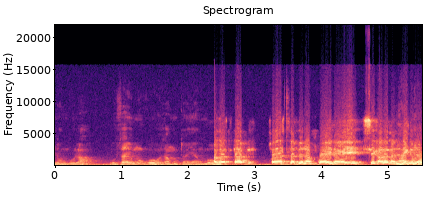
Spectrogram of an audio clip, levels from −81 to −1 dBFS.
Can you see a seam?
yes; 1 cut; at 2.4 s

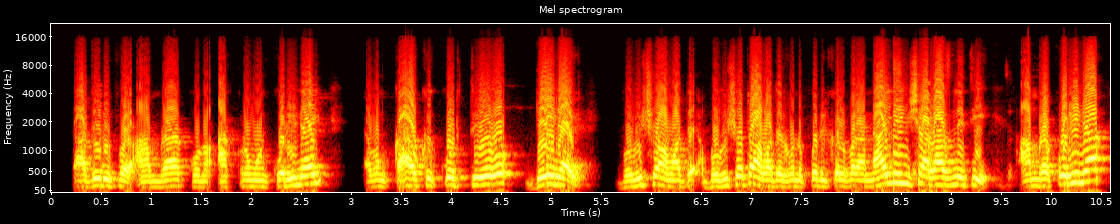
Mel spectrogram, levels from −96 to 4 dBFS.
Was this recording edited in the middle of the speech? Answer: yes; 1 cut; at 8.4 s

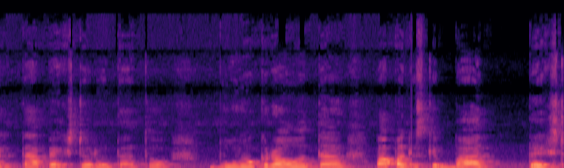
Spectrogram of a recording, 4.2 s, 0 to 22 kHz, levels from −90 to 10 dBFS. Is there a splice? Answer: yes; 1 cut; at 3.1 s

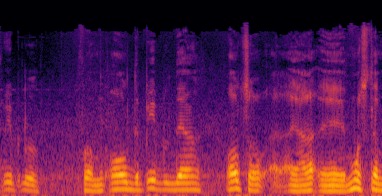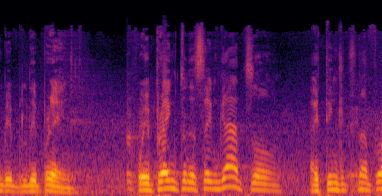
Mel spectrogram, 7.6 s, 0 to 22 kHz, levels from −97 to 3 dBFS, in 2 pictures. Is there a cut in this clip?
no; 0 cuts

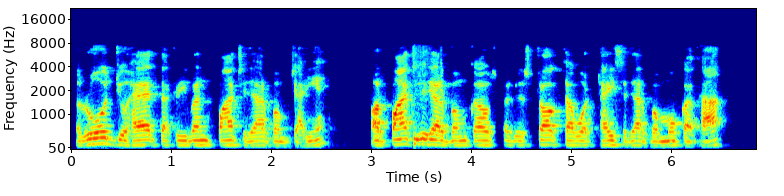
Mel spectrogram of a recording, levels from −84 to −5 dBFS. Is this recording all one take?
yes; 0 cuts

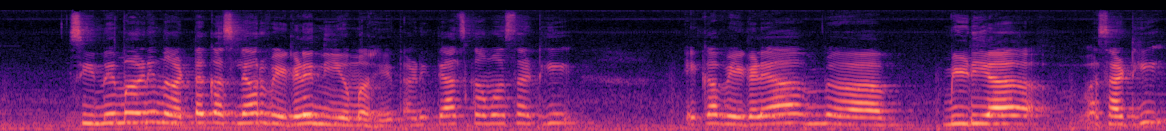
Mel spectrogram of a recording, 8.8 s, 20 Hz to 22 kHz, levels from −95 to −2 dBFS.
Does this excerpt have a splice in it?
no; 0 cuts

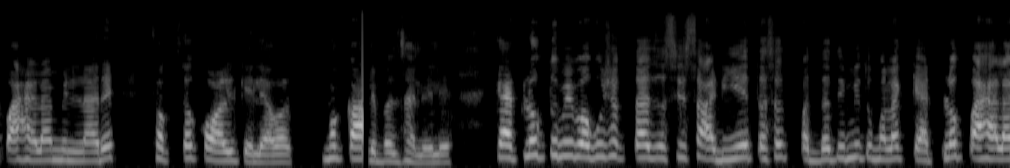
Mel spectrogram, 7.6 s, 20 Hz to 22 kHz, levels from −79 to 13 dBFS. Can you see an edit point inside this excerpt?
yes; 1 cut; at 2.7 s

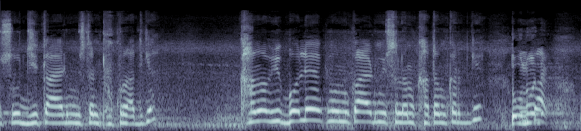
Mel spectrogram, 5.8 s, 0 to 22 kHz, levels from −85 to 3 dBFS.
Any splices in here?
no; 0 cuts

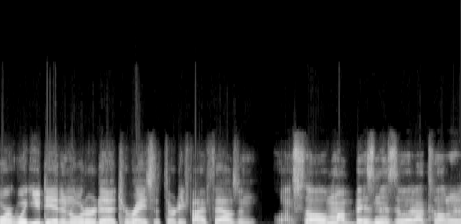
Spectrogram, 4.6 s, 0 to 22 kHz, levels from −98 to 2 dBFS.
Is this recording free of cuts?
no; 1 cut; at 3.0 s

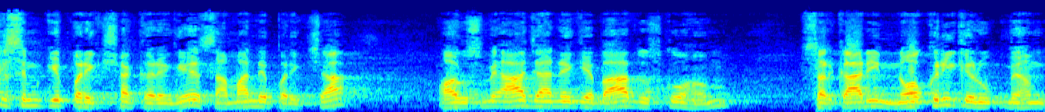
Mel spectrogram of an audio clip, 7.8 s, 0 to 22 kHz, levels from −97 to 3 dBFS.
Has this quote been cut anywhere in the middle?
no; 0 cuts

